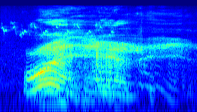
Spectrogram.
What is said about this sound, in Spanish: Oso. Gruñe malhumorado.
